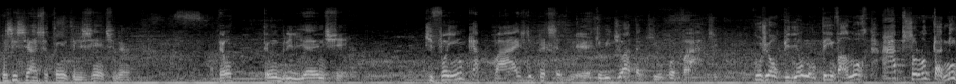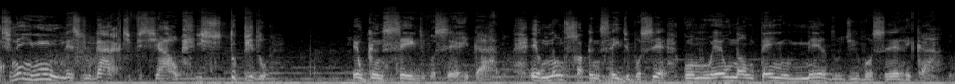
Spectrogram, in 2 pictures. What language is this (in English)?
Portuguese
